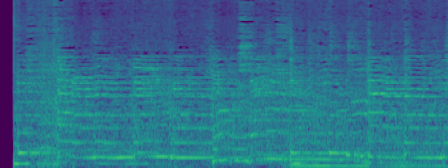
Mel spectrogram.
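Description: Live electric guitar playing a melody of long held notes, with a drum kit accompanying.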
